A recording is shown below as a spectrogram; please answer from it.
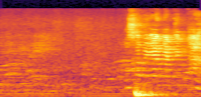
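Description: Speech only: a woman's voice speaking in a hall, starting after a pause of over a second.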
